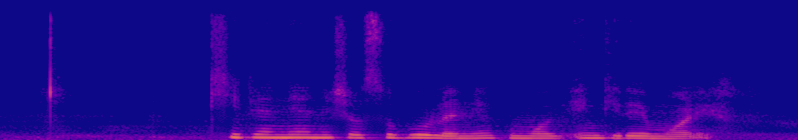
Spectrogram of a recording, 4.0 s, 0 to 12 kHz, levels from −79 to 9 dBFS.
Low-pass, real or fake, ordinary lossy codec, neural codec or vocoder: 10.8 kHz; fake; none; codec, 24 kHz, 0.5 kbps, DualCodec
